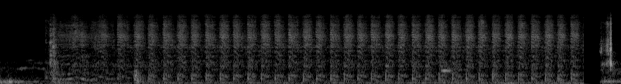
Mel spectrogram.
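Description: The starter turns the engine briskly and evenly for about five seconds with no firing at all; it has plenty of crank but no fuel.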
